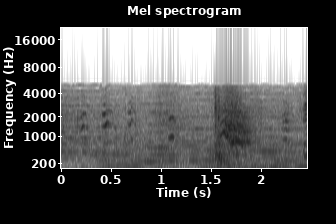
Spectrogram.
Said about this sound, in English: can't you take that dog away? Oh, time somewhere where we can't hear him. Oh, don't pay no heed on him, miss.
